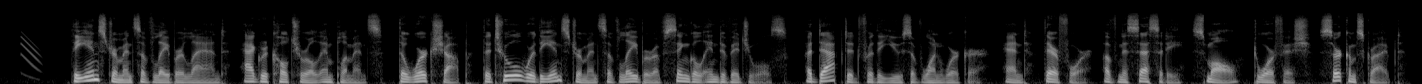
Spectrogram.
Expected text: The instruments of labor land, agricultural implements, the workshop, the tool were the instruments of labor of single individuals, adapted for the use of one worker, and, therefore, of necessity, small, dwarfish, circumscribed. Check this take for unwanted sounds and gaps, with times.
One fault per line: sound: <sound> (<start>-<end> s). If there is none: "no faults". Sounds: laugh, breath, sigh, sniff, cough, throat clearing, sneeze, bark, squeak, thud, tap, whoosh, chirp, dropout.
sound: chirp (0.2-0.4 s)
